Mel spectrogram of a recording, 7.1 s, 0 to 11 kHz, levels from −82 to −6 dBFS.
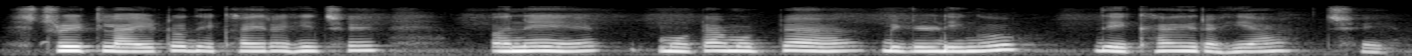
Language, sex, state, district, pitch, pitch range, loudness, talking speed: Gujarati, female, Gujarat, Valsad, 220 Hz, 210-230 Hz, -17 LUFS, 95 wpm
